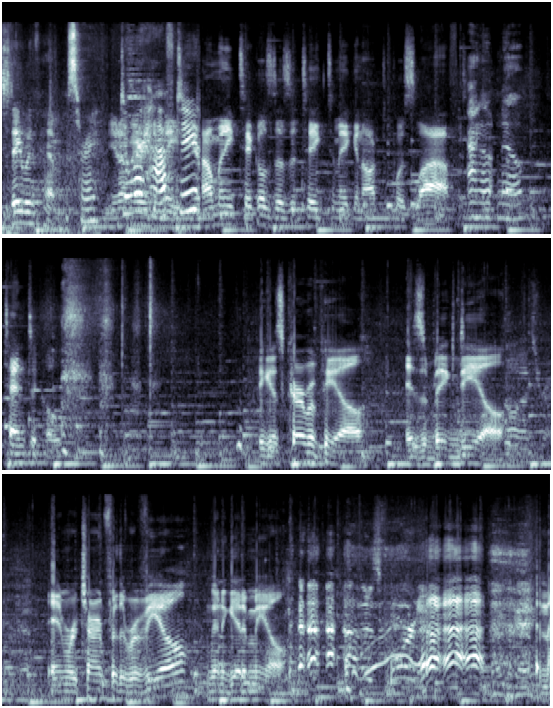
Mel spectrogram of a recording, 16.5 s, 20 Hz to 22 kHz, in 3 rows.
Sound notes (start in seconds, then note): 6.0 laughs; 13.8 laughter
